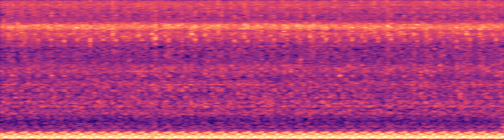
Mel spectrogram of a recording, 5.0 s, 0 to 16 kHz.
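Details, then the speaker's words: 1971 Chevrolet C10 V8 after tune-up, fresh gas and fuel treatment, idle speed being lowered to test if it stalls; loud but steady low throb, even pulses with no stumble or knock; sounds pretty good. "but kind of doing pretty good right now I want to bump it down some let's see if it'll die if I bump it down a little bit [Music] sounds pretty good"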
